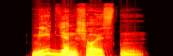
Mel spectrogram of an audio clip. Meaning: 1. superlative degree of medienscheu 2. inflection of medienscheu: strong genitive masculine/neuter singular superlative degree
- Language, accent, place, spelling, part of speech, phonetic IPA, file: German, Germany, Berlin, medienscheusten, adjective, [ˈmeːdi̯ənˌʃɔɪ̯stn̩], De-medienscheusten.ogg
